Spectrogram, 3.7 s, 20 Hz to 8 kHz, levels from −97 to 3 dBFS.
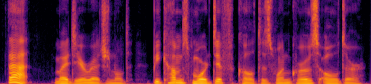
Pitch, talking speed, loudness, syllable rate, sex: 120 Hz, 195 wpm, -21 LUFS, 6.2 syllables/s, male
